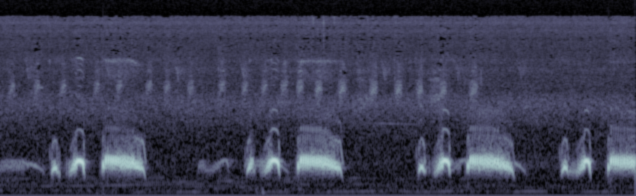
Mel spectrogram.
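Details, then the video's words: Spotted dove from Ninh Thuận, Vietnam, giving a soft lead-in note, a quick double hiccup, then a long mellow coo, the three-part phrase repeated four times. "Cu Gáy Ninh Thuận"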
